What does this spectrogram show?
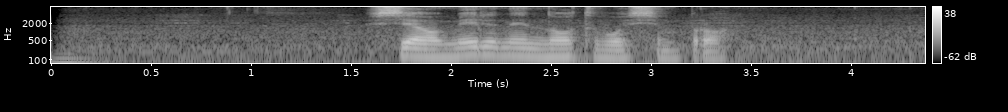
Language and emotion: Russian, neutral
